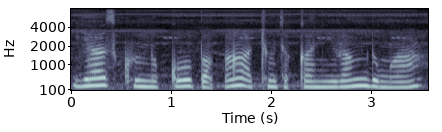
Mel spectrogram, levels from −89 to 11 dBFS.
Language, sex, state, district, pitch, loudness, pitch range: Garo, female, Meghalaya, South Garo Hills, 215 Hz, -16 LUFS, 205-235 Hz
